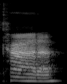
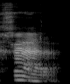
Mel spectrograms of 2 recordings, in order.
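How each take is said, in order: First: It starts with a hard k sound. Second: It starts with a throaty breathy sound. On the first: The person is being talked about. "if you're speaking about me, it's Cara" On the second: The person is being spoken to directly. "If you're like saying good morning, Cara, to me, it'd be"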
